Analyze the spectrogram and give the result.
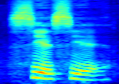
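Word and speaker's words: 谢谢: Put the stress on the first 谢 and say it with a big smile. 谢谢.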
